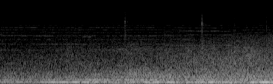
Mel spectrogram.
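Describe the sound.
Steady, fairly loud droning of a B-25 bomber's piston engines during a flyover at a memorial park ceremony. It is a low, even rumble with a constant hum and no clear rise or fall, heard alone throughout.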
